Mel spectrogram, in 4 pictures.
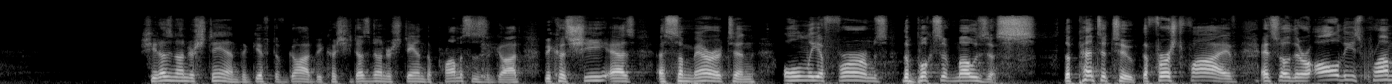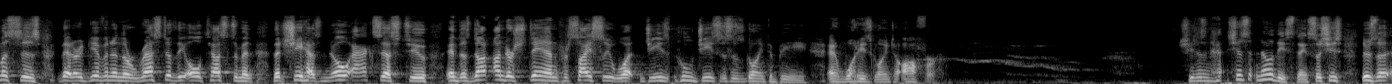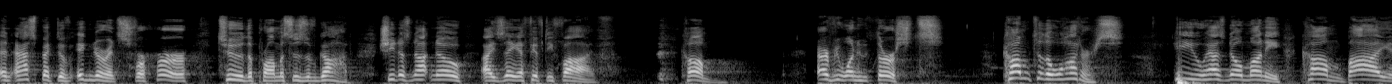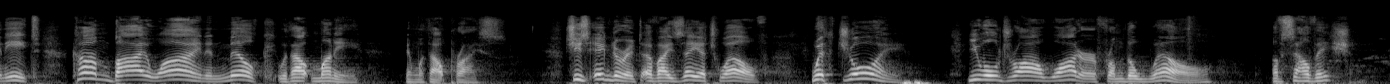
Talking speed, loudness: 155 wpm, -20 LUFS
